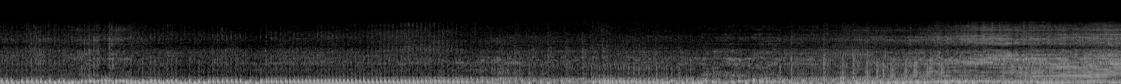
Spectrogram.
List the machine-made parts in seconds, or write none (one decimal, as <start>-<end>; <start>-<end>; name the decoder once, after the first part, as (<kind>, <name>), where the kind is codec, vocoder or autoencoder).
0.7-1.3 (codec, SNAC); 7.0-7.8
